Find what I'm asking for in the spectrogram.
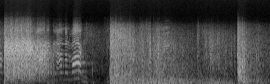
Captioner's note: shouting in foreign language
